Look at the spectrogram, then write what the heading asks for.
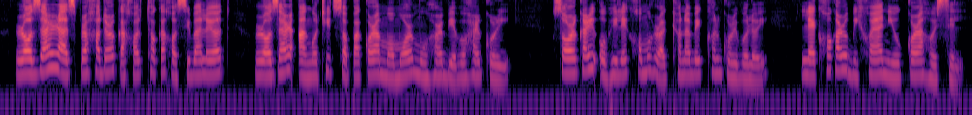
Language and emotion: Assamese, neutral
